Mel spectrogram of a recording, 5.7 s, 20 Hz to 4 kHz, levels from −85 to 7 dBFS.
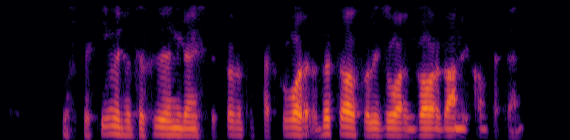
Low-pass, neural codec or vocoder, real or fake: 3.6 kHz; codec, 16 kHz, 2 kbps, FreqCodec, larger model; fake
